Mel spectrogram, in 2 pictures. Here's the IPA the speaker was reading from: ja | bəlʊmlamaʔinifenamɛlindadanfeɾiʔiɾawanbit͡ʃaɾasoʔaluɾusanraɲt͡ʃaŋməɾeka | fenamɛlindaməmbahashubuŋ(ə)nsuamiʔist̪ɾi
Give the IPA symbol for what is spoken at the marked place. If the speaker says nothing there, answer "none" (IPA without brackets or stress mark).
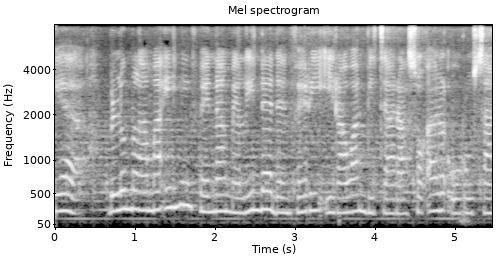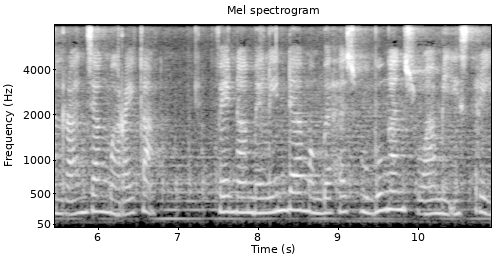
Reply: a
